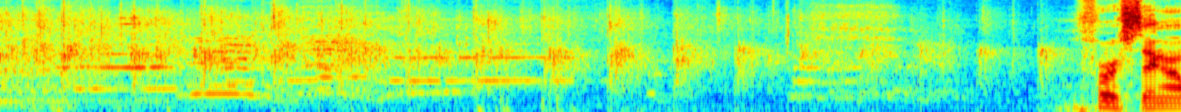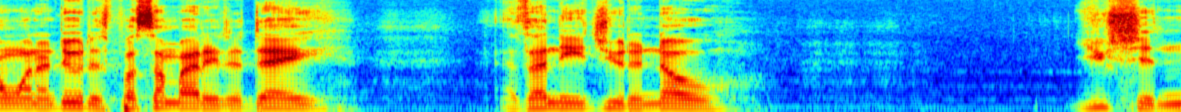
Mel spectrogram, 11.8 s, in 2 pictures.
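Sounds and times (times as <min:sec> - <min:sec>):
hand clapping: 0:00.0 - 0:05.4
speech: 0:05.5 - 0:07.7, 0:08.4 - 0:09.6, 0:11.3 - 0:11.8.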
